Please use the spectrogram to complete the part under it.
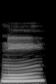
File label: "nyu5", taiwanese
